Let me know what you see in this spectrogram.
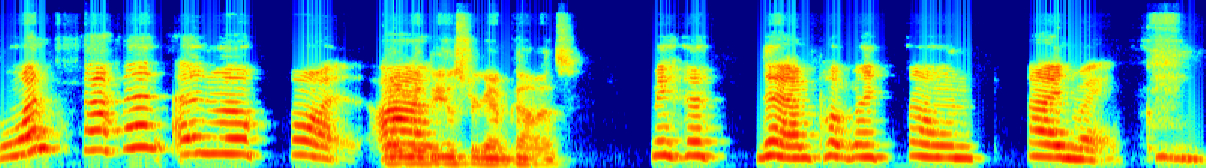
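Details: Dysarthria from cerebral palsy in a young woman who started talking late, has trouble with plosives, and has worked with a speech pathologist.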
